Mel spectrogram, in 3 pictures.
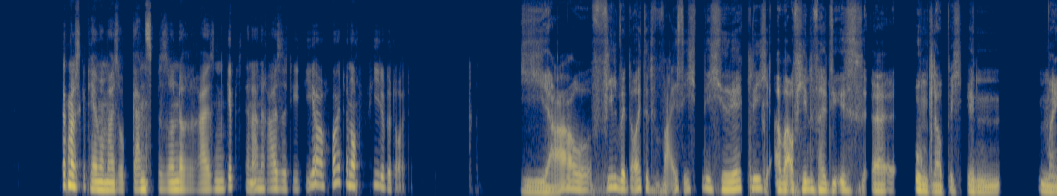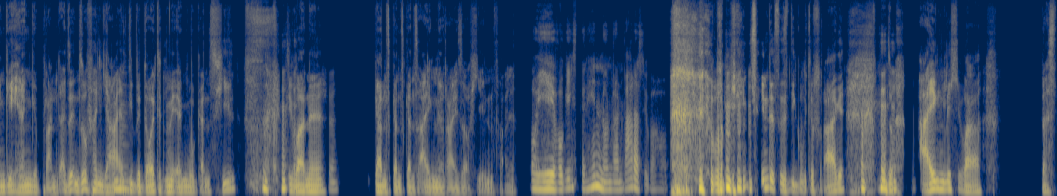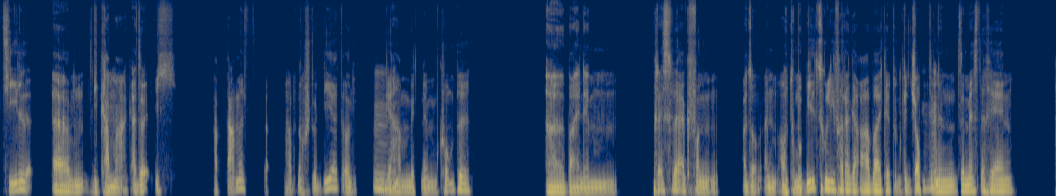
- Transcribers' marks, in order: other background noise; chuckle; laughing while speaking: "Wo ging's hin, das ist die gute Frage"; chuckle
- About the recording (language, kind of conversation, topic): German, podcast, Gibt es eine Reise, die dir heute noch viel bedeutet?
- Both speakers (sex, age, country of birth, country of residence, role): male, 25-29, Germany, Germany, host; male, 50-54, Germany, Germany, guest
